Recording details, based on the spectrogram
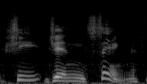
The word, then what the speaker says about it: Xi Jinping: Meanwhile, Chinese President Xi Jinping, or I saw that, said that wrong, Xi Jinping, told Trump that China will work with the U.S.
